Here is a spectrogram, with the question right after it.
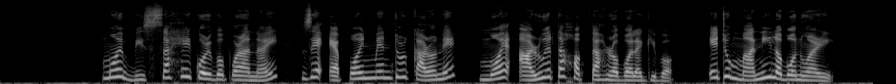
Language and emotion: Assamese, angry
